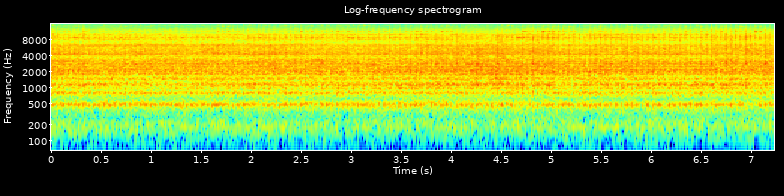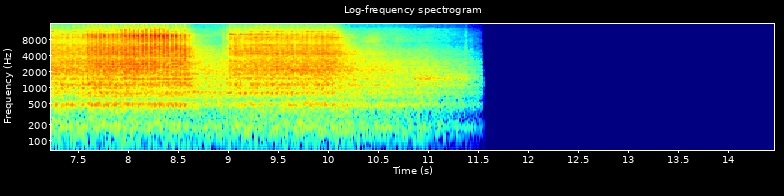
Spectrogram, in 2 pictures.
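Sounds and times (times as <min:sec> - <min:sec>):
demolition city ambience: 0:00.0 - 0:11.6.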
